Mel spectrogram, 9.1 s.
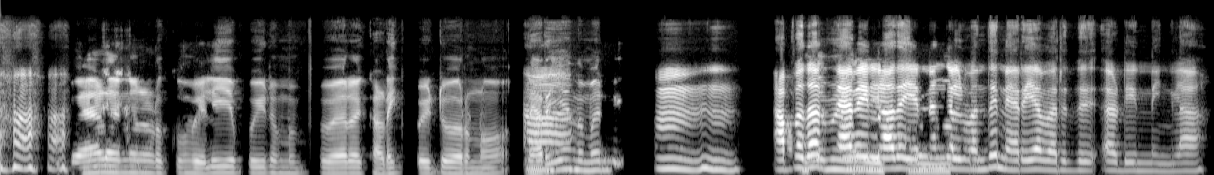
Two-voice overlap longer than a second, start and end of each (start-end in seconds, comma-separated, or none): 5.9-7.2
